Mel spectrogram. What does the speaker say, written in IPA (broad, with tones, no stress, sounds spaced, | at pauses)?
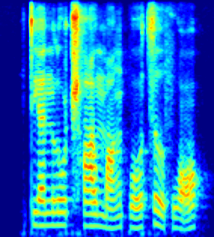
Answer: t̪ j ɛ˥ n l u˥ ʈ͡ʂʰ ɑ˥ ʊ̯ m ɑ˧˥ ŋ p o˧˥ ʊ̯ t͡s ɹ̩˥˩ f w ɔ̰˨˩˦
